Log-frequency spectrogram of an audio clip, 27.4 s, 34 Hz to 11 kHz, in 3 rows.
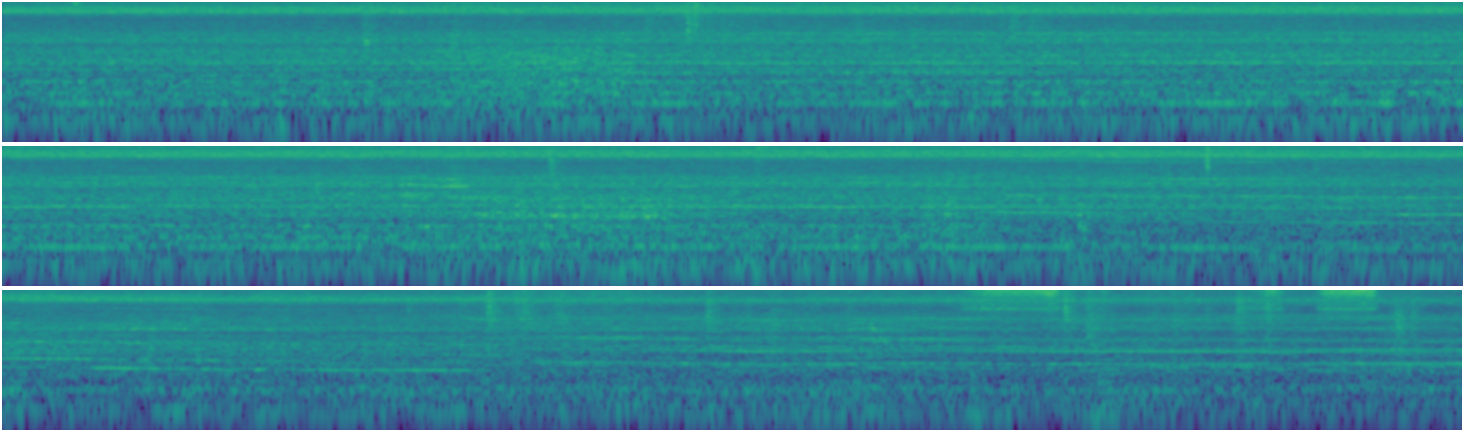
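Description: Onboard running sound of an Osaka Metro 66 series train with a Toshiba IGBT inverter: a steady rumble of wheels on rail. In the second half a thin motor and inverter whine comes in and falls slowly in pitch as the train slows.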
